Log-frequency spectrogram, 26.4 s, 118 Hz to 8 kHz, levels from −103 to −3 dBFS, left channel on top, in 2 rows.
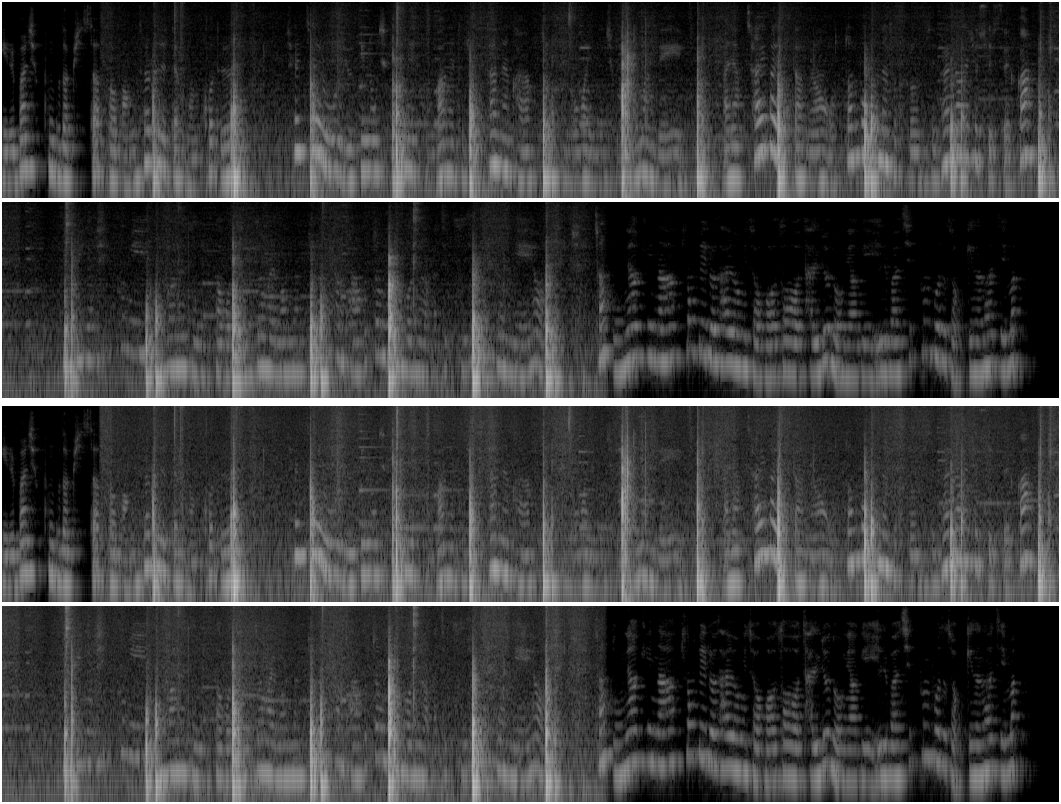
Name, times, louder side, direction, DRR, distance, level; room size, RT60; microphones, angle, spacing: voice 1, 0.0-3.1 3.6-6.6 7.0-8.5 9.0-12.9 20.3-20.9, right 1 dB, ahead, 0.9 m, -56 dB
sound 1, 1.2-20.8, right 4 dB, 45° right, 0.4 m, -47 dB
sound 2, 4.4-18.4, right 3 dB, 90° right, 2.0 m, -74 dB
voice 2, 14.0-20.1 20.8-25.9, right 2 dB, 75° right, 1.3 m, -60 dB
6.4 x 6.1 x 5.4 m
head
